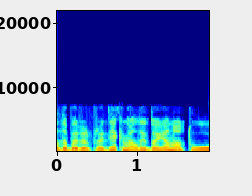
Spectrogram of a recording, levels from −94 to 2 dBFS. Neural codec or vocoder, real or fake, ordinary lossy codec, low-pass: vocoder, 44.1 kHz, 128 mel bands every 256 samples, BigVGAN v2; fake; AAC, 32 kbps; 7.2 kHz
